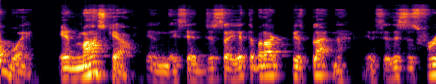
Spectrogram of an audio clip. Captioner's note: russian phrase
